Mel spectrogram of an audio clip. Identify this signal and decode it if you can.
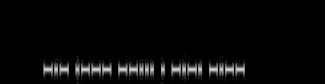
Morse code, heard as a keyed tone, about 46 wpm, 700 Hz. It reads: KJ7ECY
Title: USA Call Signs - 2x Character Spacing - 45wpm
